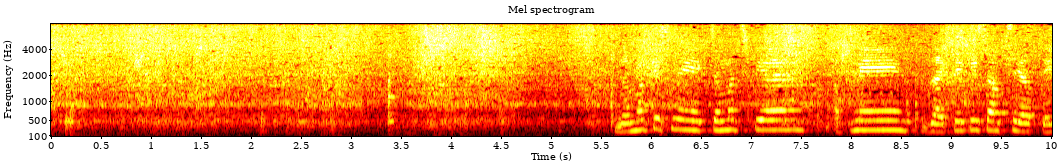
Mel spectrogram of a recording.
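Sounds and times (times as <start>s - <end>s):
wooden spoon scraping a pot: 0.0s - 6.4s
food sizzling in hot oil: 0.0s - 10.0s.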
